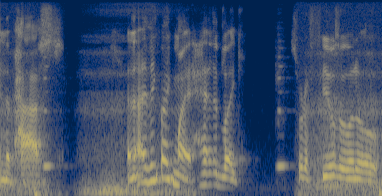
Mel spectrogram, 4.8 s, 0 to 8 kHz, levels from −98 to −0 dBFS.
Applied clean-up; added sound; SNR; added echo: none; Wind instrument, woodwind instrument + Breathing; 11 dB; none.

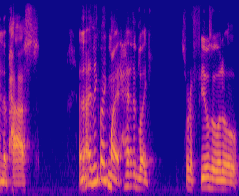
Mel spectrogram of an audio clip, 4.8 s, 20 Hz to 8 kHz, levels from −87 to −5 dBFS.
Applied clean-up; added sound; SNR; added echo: none; none; none; none.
